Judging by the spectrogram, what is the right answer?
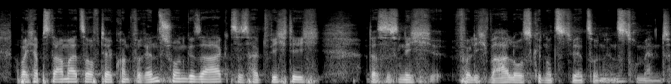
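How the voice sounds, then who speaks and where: A man with a fairly low pitch over noticeable background noise. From Lower Saxony, Germany (Schaumburg district). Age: young. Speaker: digital agency director. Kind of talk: interview.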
